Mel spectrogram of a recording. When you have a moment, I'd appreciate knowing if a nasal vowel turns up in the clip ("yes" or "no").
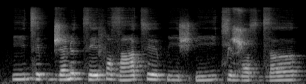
no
